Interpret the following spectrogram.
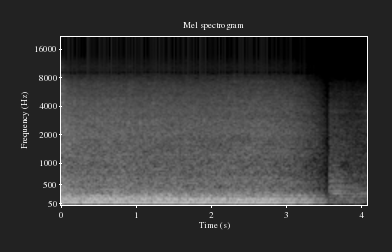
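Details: Holden LX Torana V8 barn find, already warmed up, exhaust temporarily dumped before the diff with tailpipes removed: deep, even V8 burble with a steady lumpy beat, then clean shut-off; healthy engine.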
